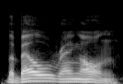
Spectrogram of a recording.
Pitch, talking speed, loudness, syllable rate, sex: 115 Hz, 195 wpm, -13 LUFS, 3.8 syllables/s, male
